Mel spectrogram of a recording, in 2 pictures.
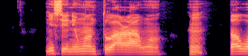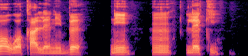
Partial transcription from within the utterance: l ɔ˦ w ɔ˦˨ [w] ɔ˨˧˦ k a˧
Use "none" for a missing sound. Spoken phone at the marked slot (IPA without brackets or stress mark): w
